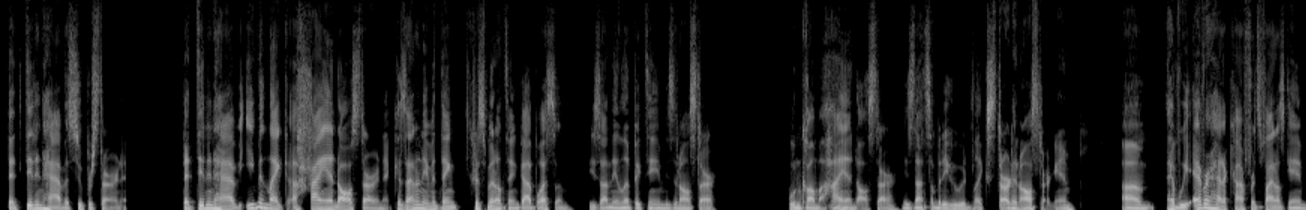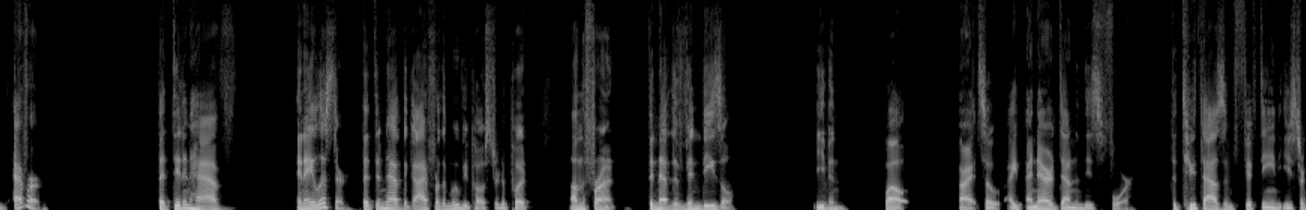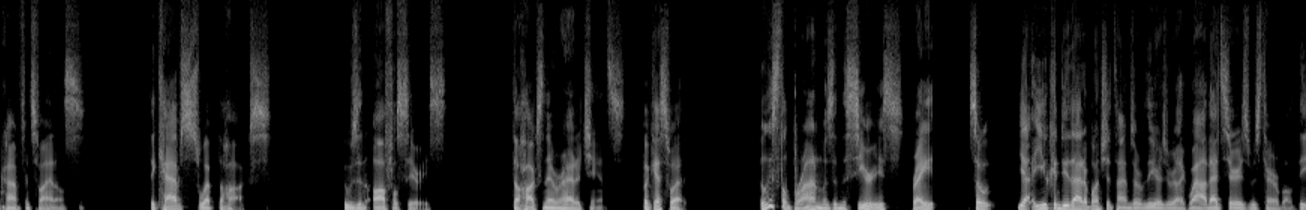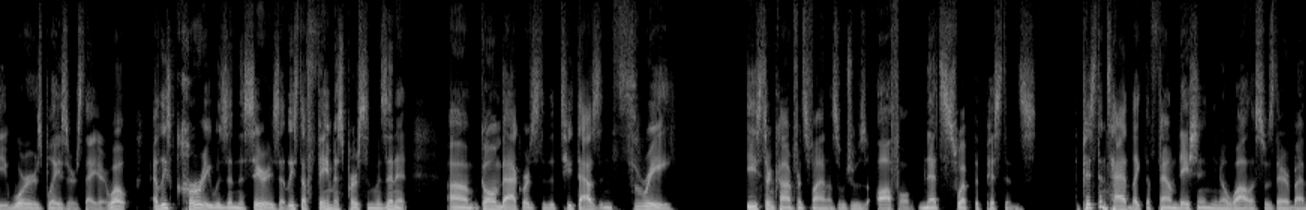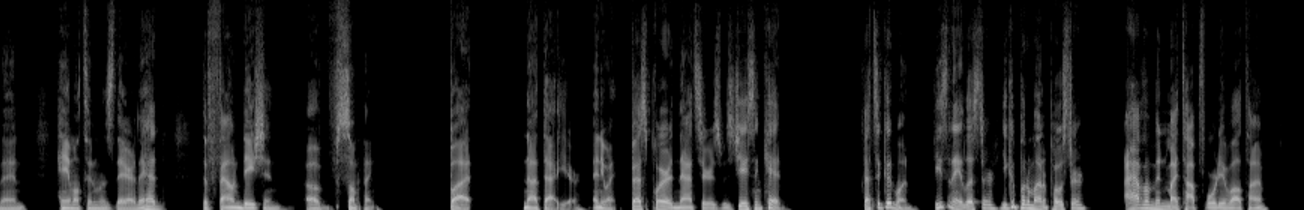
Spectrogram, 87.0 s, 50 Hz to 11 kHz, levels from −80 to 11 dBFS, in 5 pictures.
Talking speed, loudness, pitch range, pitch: 170 wpm, -21 LUFS, 90-135 Hz, 110 Hz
